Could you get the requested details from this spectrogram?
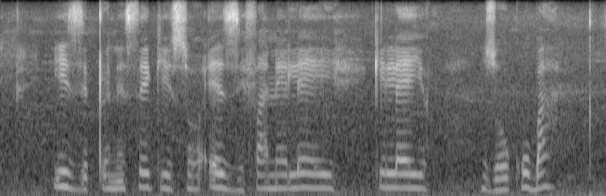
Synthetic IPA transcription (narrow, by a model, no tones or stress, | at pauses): iziǃinisekʼisɔʔezifanɛl | kʼilɛjɔ | zokʼuːɓa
